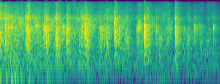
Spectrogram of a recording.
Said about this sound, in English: And if you're a visitor here this morning, we love having visitors. And we want to give you this warm round of applause to make you feel welcome. Good to have you here.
